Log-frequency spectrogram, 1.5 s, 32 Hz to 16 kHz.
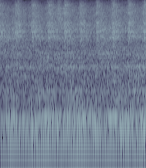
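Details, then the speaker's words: BMW E30 with M52B30 engine on ITBs and hydroboost brakes, idling after pressure regulator replacement: after pressing brake, steady low power steering pump drone over even idle, stops when steering turned; owner suspects air bubble sticking flow control valve; power steering pump noise. "When I pressed brake a couple of times, you can hear the power steering pump. Now when I turn the steering wheel, the noise goes away. So what I think is that there is an air bubble at the flow control valve."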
